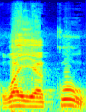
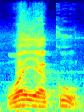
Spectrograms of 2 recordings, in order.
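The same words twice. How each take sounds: The two takes are said the same way.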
